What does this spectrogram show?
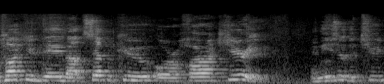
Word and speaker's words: harakiri: you when you take pronounce these characters in in spoken Japanese uh it becomes Hara Kiri Hara is this center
